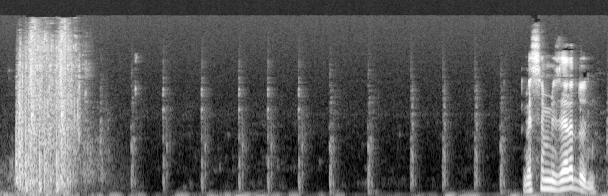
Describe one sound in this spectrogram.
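Quick footsteps patter steadily in a game.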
